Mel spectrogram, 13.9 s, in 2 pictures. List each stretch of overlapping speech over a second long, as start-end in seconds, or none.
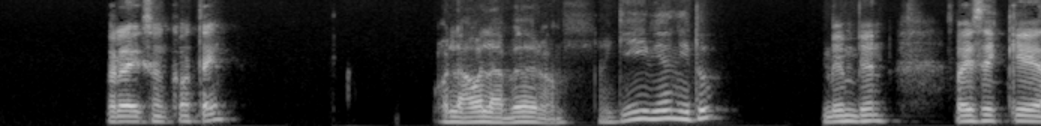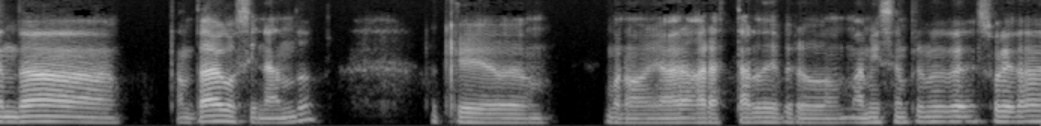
none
